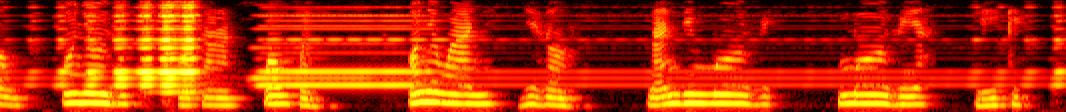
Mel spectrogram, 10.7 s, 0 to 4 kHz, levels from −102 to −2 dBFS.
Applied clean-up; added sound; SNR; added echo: classical method log-MMSE.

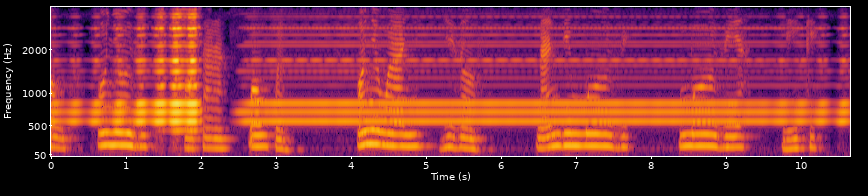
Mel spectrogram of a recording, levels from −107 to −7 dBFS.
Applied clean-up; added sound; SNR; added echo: none; Harmonica; -4 dB; none.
